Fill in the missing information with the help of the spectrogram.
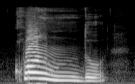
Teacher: Porque eu vou da semivogal para a vogal, do mais forte para o mais fraco. Só que eu nasalizei, né, gente? Eu falei assim, ó, quando, tá nasalizado. Então, eu tenho um ditongo crescente nasal.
